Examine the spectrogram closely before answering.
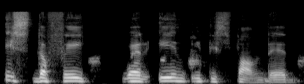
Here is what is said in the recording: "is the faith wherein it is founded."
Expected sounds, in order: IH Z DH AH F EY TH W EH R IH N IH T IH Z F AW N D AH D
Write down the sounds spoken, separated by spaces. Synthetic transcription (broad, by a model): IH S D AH F EY T W EH R IH N IH T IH S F AW N D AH D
